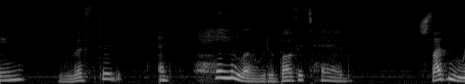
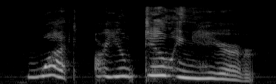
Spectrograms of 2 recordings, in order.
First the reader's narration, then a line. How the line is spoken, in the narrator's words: the boy shouted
